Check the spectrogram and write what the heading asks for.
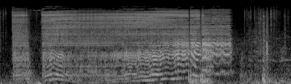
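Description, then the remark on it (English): A power drill whirs for about two seconds, its motor whine rising and falling in pitch as it drives in screws while boards are put up to cover the shattered windows of a school, then cuts off, with a brief second burst at the end. “That's the sound of um, drilling as they put the boards in to uh, cover up shutter windows of a school.”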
